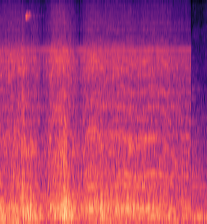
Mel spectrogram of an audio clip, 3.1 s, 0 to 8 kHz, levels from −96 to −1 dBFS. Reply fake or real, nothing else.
real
